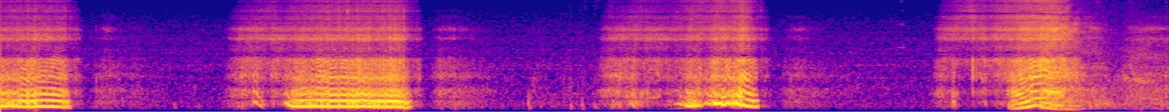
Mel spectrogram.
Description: The best past out drunk snore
